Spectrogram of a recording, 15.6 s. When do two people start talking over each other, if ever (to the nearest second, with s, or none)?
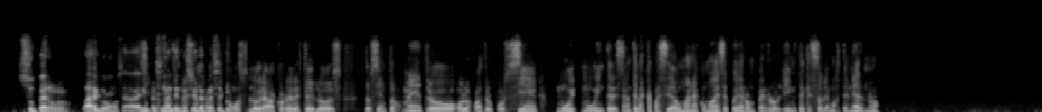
2 s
